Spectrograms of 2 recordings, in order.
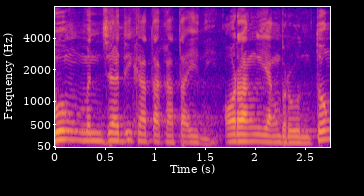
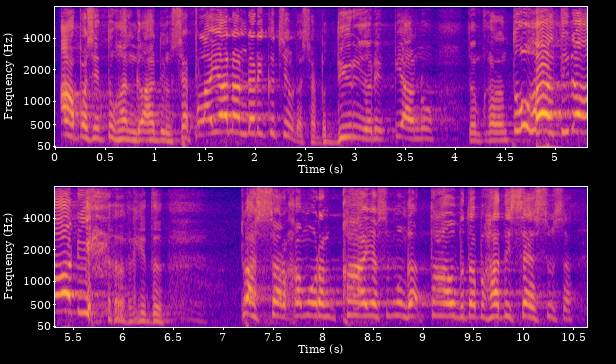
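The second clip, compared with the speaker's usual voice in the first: hammed-up anger at God; mock angry outburst; 9 semitones higher, 6 dB louder than usual. Preacher pretends to rage at God and rich guests, higher and louder. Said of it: "kalau saya marah sama Tuhan".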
